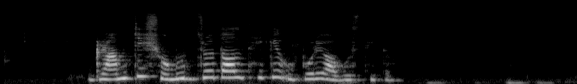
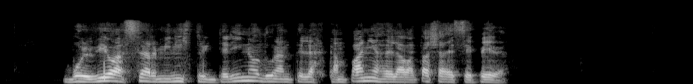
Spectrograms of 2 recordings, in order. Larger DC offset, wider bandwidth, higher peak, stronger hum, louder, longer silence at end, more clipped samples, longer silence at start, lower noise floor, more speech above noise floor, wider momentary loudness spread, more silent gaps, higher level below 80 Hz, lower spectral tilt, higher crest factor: neither; first, 10.5 kHz vs 8.4 kHz; second, -6 dBFS vs -2 dBFS; neither; second, -23 LUFS vs -18 LUFS; second, 0.55 s vs 1.9 s; neither; first, 0.9 s vs 0.65 s; second, -68 dBFS vs -89 dBFS; second, 45 dB vs 71 dB; first, 17 LU vs 9 LU; neither; about the same, -56 dBFS vs -60 dBFS; about the same, -7 dB/octave vs -6 dB/octave; about the same, 20 dB vs 18 dB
